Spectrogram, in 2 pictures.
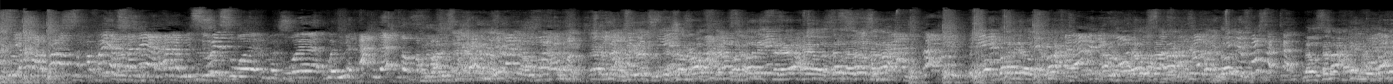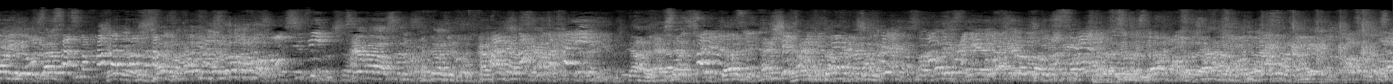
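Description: A crowd of men talk loudly over one another in an echoing room.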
